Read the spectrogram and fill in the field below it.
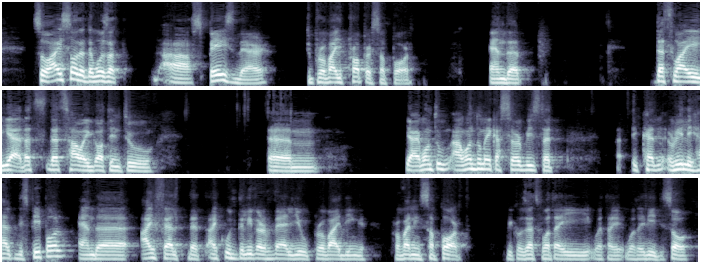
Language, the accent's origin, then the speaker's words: English; Italy; English is a second language; I come from Italy and I am a technical dude.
